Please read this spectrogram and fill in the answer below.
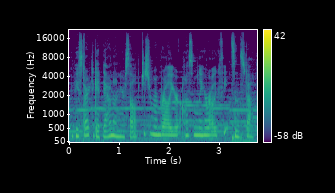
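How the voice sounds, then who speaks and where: A woman voicing a friendly, awkward young adventurer heroine, hesitant, casual and gently teasing, in an ASMR play-through of a dating game. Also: high-pitched, racing, gravelly, over music. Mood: kind, encouraging.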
